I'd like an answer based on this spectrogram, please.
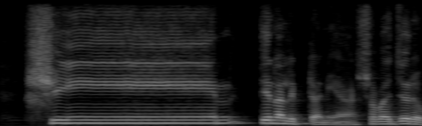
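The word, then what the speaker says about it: شين: উপরে তালুর সাথে লাগিয়ে শাসা শব্দ করে আমরা উচ্চারণ করব শিন তিন আলিফটা নিয়া সবাই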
